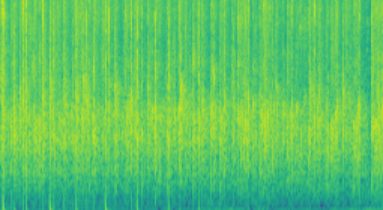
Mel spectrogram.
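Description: A large audience at a FESENA union congress applauds continuously, dense hand-clapping filling the hall at a loud, steady level throughout.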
